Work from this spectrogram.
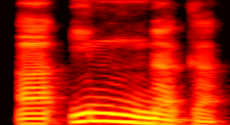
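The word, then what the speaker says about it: أَإِنَّكَ: Yi contohnya pada kata A innaka Ya A innaka maka bacaan Ibnu Katsir dibacanya ainnaka ainnaka seperti itu Jadi hamzahnya tidak jelas dibaca ya ya itu cara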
